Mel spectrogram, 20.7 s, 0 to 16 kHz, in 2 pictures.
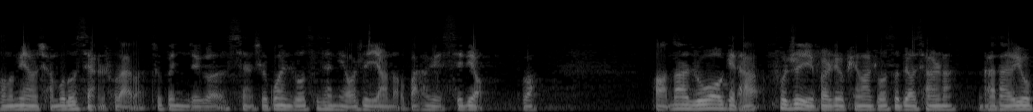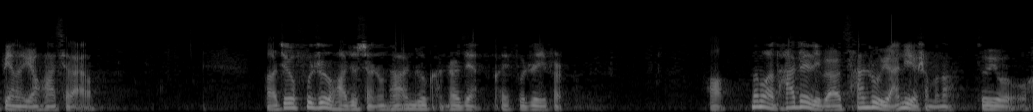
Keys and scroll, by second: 4.3 c, 11.3 ctrl+z, 15.5 ctrl+z, 16.4 Delete.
